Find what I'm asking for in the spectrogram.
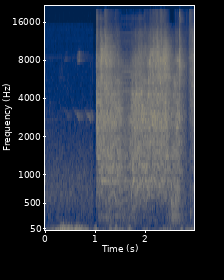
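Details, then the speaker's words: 1931 Ford Model A roadster hot rod being revived, cranked via remote button: harsh loud metallic grind about two seconds with no catch; starter pinion grinding on ring gear, found stuck out, suspected shimming or starter flex. "caution headphone users if this thing grinds it's probably going to sound awful so let's go for it all right it doesn't sound great"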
